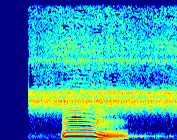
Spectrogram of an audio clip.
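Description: A single loud hooting note that holds steady for a moment and then slides down in pitch, over a faint steady hiss.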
